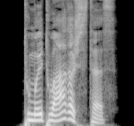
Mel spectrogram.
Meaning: strong/mixed nominative/accusative neuter singular superlative degree of tumultuarisch
- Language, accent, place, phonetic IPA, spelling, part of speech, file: German, Germany, Berlin, [tumʊltuˈʔaʁɪʃstəs], tumultuarischstes, adjective, De-tumultuarischstes.ogg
